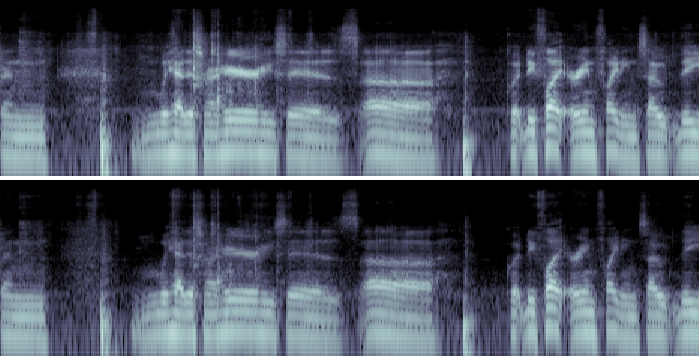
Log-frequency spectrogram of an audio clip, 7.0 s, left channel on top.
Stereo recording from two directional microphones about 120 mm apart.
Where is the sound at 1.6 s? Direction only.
10° right (ahead or behind).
